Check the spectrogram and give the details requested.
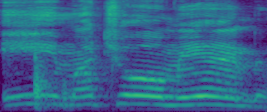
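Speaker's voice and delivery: fake Mexican-style voice. Joking about going down there tanned to pass, posing as a Mexican. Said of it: "go down there and be like".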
